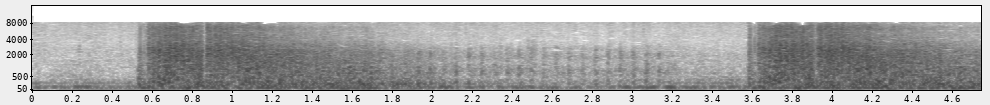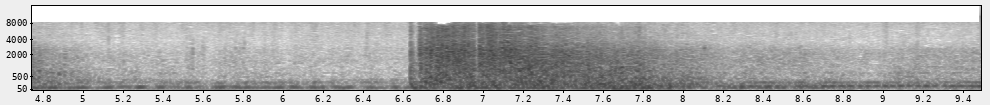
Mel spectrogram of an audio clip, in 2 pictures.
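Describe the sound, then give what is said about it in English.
Deck guns on ships fire at attacking aircraft in three long, loud roaring bursts of gunfire. Each barrage lasts about three seconds, with short gaps between them. “There go the guns, flashing on the decks below.”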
